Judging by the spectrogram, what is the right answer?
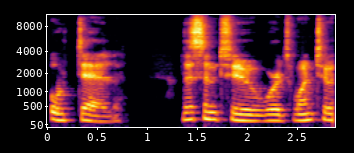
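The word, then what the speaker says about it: hôtel: the H in construction one two and three above had no pronunciation value it was the value o that you've heard at the beginning of otel listen to words one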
